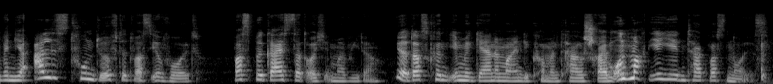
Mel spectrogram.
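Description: A woman's voice: mid-range voice, a bit bright, breathy edge. A woman answering a question series in a casual vlog chat, slangy and talking straight to her viewers. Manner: chatty and slangy, addresses viewers directly.

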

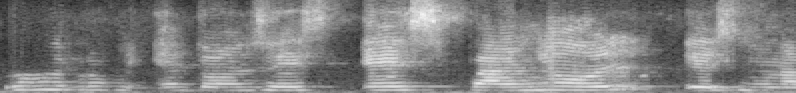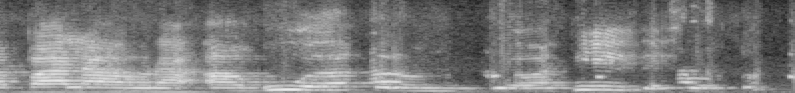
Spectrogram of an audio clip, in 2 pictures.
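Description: An eager student with a high voice answers in class and keeps calling out to the teacher. A faint hiss sits under the voice. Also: female voice, steady tone, a little slow. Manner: eager, calls out "profe" repeatedly.

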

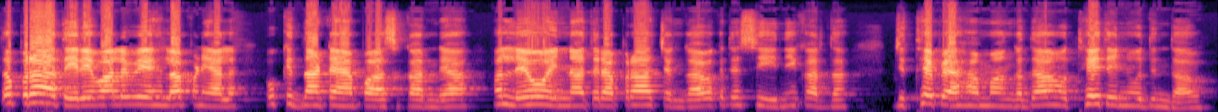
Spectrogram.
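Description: A woman's voice: on the high side, fairly even intonation, brisk, a bit bright. A woman with a Punjabi accent playing a nagging, scolding mother in a family drama. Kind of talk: rural family drama acting.

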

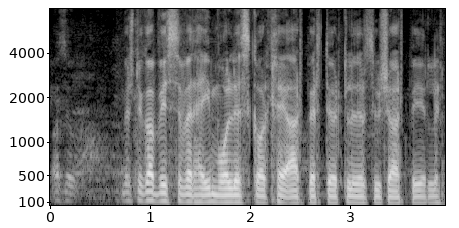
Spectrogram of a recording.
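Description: A man's voice: lowish voice, steady tone, fast talker, a little mellow. A young man with a Valais Swiss German accent, chatting playfully into a handheld reporter microphone in an office. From Valais, Switzerland. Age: young adult. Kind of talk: playful vox pop chat. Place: open-plan office.

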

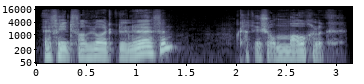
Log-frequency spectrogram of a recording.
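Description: A man's voice: low-pitched, animated, moderate pace. A bewildered ship's steward, as a male narrator plays him, answering in short, polite replies. He is a plain, everyday voice, close to the reader's own. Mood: puzzled.

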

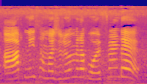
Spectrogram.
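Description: A woman's voice: very high-pitched, fairly quick. A woman speaking curtly and dismissively, turning someone away on the street. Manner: curt, dismissive. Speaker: prank partner. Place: busy street outdoors. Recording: busy street with crowd.

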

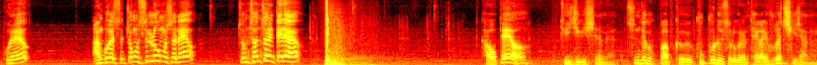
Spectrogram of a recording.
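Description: A young man streaming a game from home, chatting casually and yelling and swearing at the game. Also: on the high side, animated, a little fast, pauses often, noisy background. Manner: hot-tempered, yells and swears at the game.

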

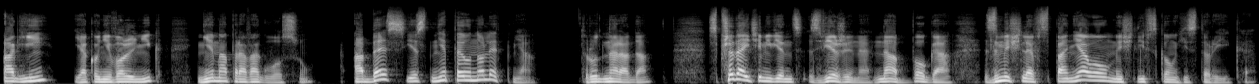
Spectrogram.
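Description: A man's voice: medium pitch, very animated, a little slow, darkish tone. A man voicing a genial, talkative wealthy judge who persuades with fussy good humor. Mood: jovial.

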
